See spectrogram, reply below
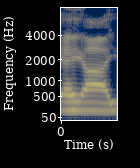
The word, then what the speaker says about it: Ai: and rise up and go to Ai. And some pronounce it I, okay? But I say Ai, you can say whatever you want when you're preaching.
